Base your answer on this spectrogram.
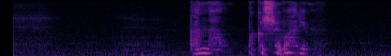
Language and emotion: Russian, neutral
